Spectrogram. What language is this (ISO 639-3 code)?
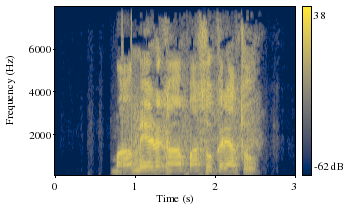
snd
